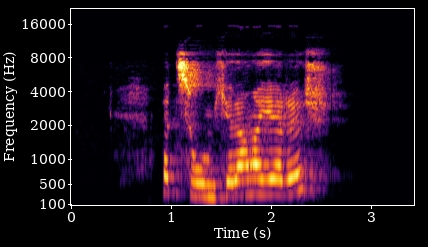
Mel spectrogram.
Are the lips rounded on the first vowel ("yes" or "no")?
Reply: no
